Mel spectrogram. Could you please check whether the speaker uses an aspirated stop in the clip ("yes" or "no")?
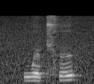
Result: yes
